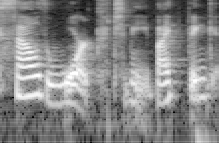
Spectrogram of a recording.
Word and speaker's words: Southwark: the middle, and you have the borough of Southwark. Gosh, sometimes the pronunciation because like it looks like Southwark to me, but I think it's pronounced Southwark.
